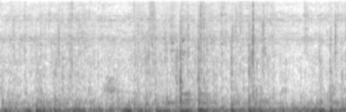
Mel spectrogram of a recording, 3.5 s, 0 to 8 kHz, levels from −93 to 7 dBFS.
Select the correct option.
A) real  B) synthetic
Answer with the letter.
A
